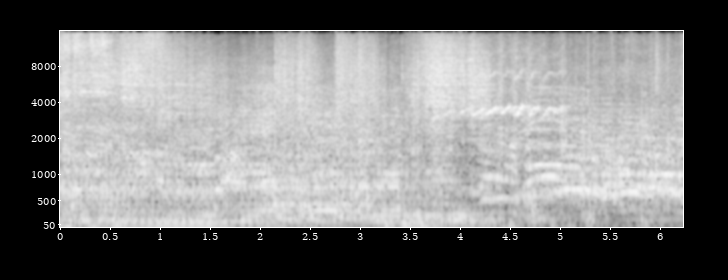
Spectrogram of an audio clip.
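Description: Live punk rock band playing loud with distorted guitars, bass and drums. The full band sound drops away about three to four seconds in, and shouting and yelling voices follow.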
